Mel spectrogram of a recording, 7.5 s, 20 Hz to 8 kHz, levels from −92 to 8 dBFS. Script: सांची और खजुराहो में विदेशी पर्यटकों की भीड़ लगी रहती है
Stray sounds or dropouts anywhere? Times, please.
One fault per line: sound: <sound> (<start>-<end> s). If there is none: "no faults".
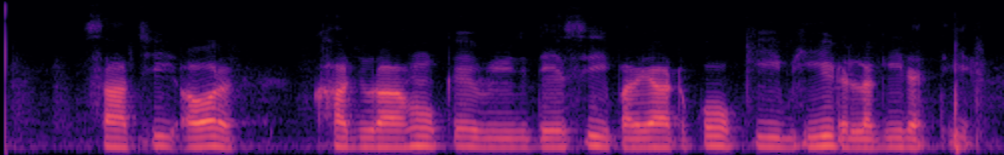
no faults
